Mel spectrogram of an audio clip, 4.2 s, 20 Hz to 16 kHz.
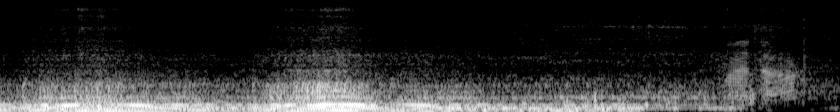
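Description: A BMW 330e hybrid's engine runs close by with a deep, rumbling idle that swells in one short rev and then drops off near the end, with talk over part of it.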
